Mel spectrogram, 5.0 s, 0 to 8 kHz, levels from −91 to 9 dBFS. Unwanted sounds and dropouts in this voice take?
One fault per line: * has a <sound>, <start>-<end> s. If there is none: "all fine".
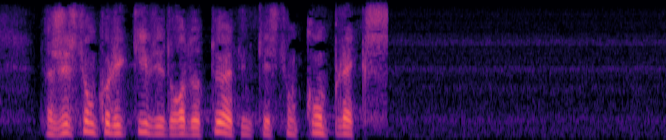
all fine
